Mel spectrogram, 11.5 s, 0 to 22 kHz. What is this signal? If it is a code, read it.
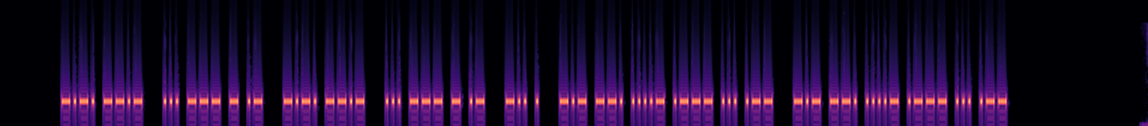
Morse code, heard as a keyed tone, about 44 wpm, 700 Hz. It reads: CQ SOTA CQ SOTA DE KG4JSW KG4JSW
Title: SOTA QSO Practice 40wpm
